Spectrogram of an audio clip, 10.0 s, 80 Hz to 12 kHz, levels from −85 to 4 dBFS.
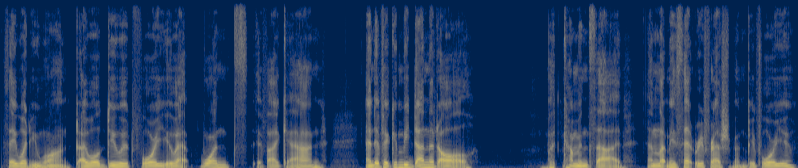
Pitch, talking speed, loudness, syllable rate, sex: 145 Hz, 200 wpm, -20 LUFS, 5.1 syllables/s, female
